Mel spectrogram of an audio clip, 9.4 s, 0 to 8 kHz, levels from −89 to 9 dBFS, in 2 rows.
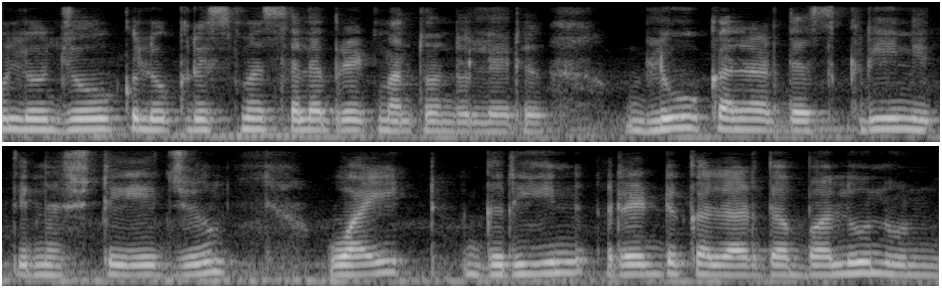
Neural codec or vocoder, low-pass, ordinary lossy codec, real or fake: codec, 44.1 kHz, 7.8 kbps, DAC; 7.2 kHz; MP3, 64 kbps; fake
